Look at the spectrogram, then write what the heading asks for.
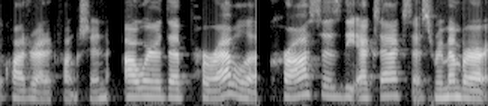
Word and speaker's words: parabola: Parababa. But parabola is the correct way to say that, is the u-shaped graph of a quadratic function.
